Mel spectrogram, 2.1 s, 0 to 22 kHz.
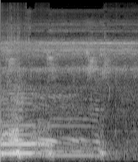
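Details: Cholistani Jersey cross cow in Pakistan, recorded March 12, 2025, gives a short, loud, steady low moo with clear harmonics in the first moment. It then fades into a softer, wavering tail over a quiet background.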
